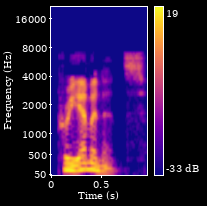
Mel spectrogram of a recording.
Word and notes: preeminence: British English

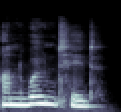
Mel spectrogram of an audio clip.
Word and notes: unwonted: British English

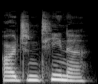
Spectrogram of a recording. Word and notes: argentina: American English

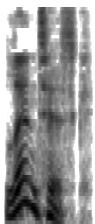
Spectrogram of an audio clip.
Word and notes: lentisk: British English

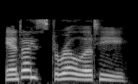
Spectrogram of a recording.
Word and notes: antisterility: British English

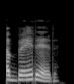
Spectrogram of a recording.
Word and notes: abated: British English

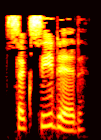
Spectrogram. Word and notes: succeeded: British English

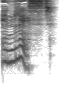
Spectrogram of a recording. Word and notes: enlist: British English

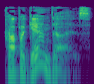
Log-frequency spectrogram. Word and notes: propagandize: British English

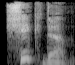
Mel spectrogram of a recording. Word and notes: sheikdom: British English

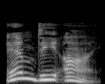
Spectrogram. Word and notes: MDI: British English

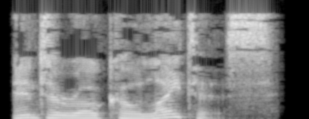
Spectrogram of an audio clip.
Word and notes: enterocolitis: British English

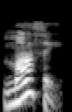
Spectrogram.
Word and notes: mothy: British English

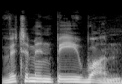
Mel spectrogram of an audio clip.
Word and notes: vitamin b1: British English

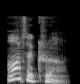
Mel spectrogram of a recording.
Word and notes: autochrome: British English

